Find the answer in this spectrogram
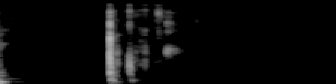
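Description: Two quick sharp clicks close together, then a fainter third, with near silence around them.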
